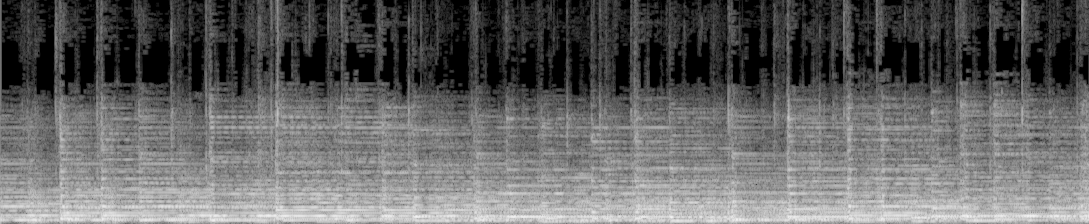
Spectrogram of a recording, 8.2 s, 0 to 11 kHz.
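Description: A 1913 Bellmann upright player piano played by hand, a lively tune with notes struck in quick succession over sustained chords.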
